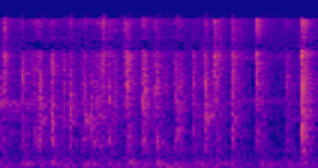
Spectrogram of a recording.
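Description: Steady, quick clatter of typing on a computer keyboard, with close, irregular keystrokes running continuously and no voices.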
